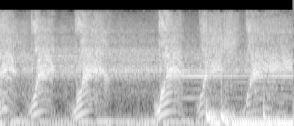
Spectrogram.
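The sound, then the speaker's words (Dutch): A duck quacks on a farm in a rapid, loud series of nasal, honking calls, each a short downward-bending squawk, repeating steadily across the whole stretch. “De een die kwaakt.”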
